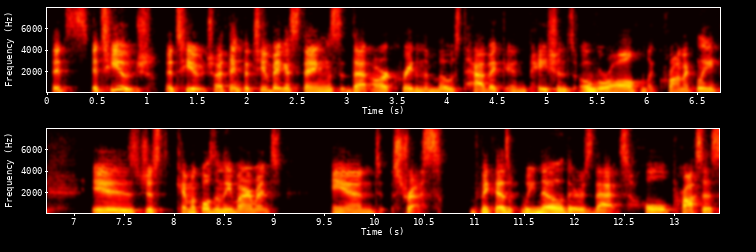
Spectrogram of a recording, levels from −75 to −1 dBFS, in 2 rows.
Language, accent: English, American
